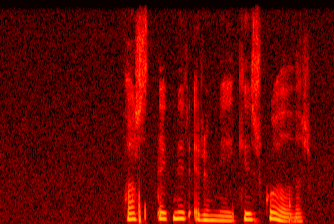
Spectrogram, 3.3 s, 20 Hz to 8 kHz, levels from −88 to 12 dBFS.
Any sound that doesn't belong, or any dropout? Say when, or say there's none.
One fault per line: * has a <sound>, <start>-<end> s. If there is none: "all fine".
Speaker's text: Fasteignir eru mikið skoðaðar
all fine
